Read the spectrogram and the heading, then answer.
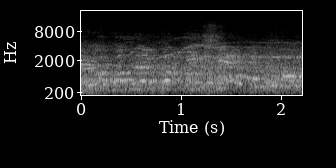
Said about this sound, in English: As you can hear, that's the crowd's verdict on the first 9 minutes of proceedings.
